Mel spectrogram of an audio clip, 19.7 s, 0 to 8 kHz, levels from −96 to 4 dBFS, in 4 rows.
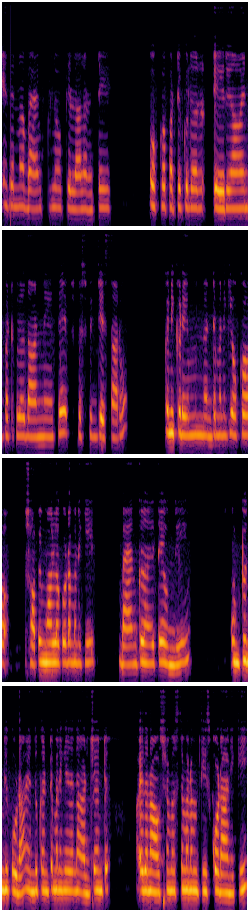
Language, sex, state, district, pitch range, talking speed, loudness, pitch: Telugu, female, Telangana, Karimnagar, 240-270 Hz, 115 wpm, -19 LUFS, 255 Hz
